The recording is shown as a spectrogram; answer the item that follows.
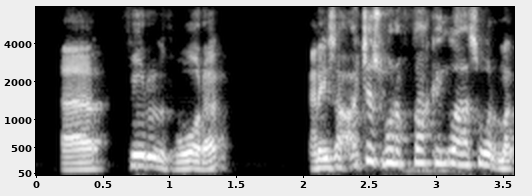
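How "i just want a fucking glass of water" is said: very high, shrill yell. Retelling a pushy customer at a busy bar: imitating a customer yelling. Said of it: "he just kept yelling at him".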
